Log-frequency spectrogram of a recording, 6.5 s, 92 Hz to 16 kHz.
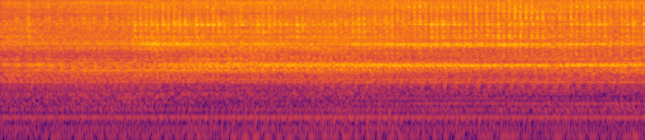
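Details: Ford 6.4 Powerstroke diesel at idle and 1200 rpm; busy metallic rattle over the diesel clatter, fairly steady around three a second; source not pinned down.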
